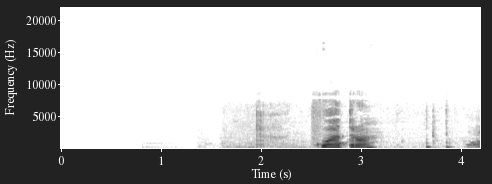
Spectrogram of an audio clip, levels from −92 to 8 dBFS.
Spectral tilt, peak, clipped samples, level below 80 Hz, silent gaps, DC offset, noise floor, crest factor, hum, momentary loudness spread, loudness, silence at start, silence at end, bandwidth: -6 dB/octave; -6 dBFS; under 0.1%; -78 dBFS; none; under 0.1%; -84 dBFS; 22 dB; none; 26 LU; -22 LUFS; 2.55 s; 0 s; 7.8 kHz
